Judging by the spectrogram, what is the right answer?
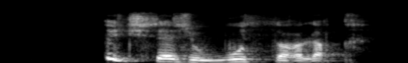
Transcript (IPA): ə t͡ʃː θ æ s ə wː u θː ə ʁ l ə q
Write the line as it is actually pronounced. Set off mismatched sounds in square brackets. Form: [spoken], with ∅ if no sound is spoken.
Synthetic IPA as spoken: ə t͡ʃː θ æ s ə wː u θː ə ʁ l ə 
